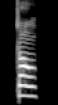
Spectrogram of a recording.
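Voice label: "Zhang1", Mandarin Chinese; HSK3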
